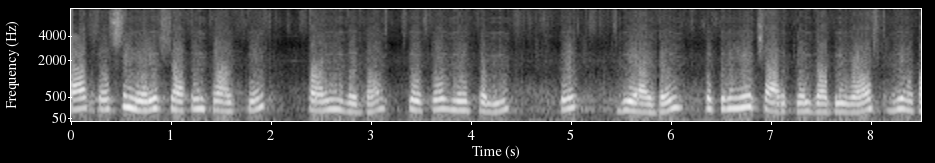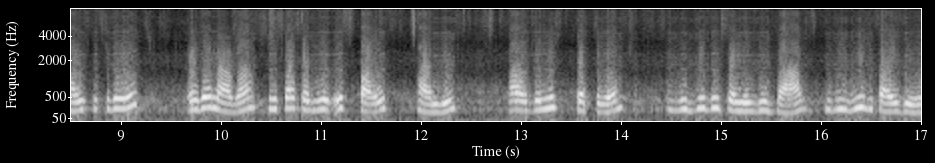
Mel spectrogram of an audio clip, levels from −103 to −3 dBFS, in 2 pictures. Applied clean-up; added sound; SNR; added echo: neural separator model SepFormer DNS4.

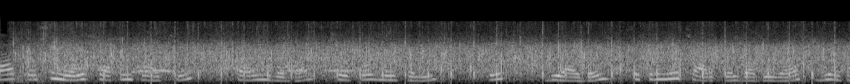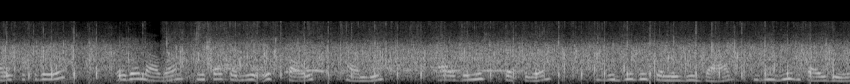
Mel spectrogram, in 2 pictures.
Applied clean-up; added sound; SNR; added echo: none; Applause / Cheering; -3 dB; reverberation time 1.1 s.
